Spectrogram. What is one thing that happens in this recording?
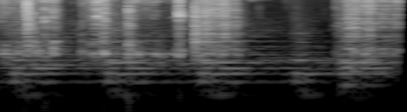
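A wire brush scrapes hard against rusty metal.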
